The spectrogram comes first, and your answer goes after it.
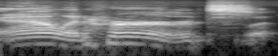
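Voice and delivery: slow, high mock whimper; mock whine. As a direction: whine it slowly like a baby. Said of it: "It's like".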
